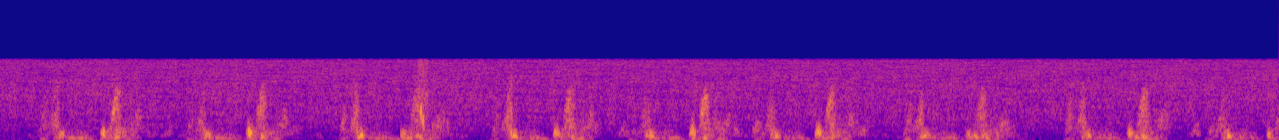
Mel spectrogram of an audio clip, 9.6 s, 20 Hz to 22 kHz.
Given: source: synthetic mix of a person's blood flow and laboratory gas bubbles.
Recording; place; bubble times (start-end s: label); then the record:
Doppler ultrasound of blood flow; precordium
3.13-3.22 s: bubbles
3.81-3.90 s: bubbles
From the record:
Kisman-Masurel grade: 112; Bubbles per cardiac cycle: 1 to 2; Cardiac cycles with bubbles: 1 to 10%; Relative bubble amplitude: moderate (0.250 to 0.450); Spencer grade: 1 (occasional bubble signal discernible with the cardiac motion signal, with majority of cardiac periods free of bubbles); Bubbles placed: anywhere in the cardiac cycle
